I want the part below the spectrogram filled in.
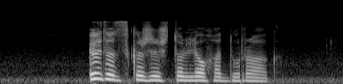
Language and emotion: Russian, angry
